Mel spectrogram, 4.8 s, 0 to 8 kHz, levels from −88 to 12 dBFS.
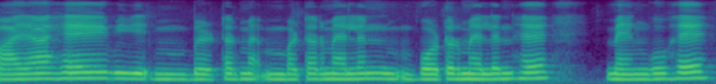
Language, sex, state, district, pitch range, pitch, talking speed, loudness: Hindi, female, Bihar, Katihar, 185-200 Hz, 190 Hz, 100 wpm, -15 LUFS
